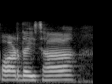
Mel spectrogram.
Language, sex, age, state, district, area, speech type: Nepali, female, 60+, West Bengal, Kalimpong, rural, spontaneous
